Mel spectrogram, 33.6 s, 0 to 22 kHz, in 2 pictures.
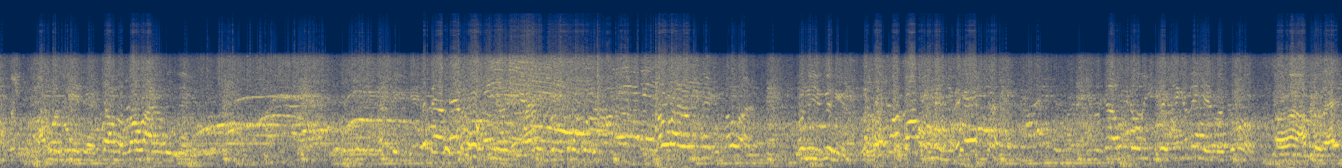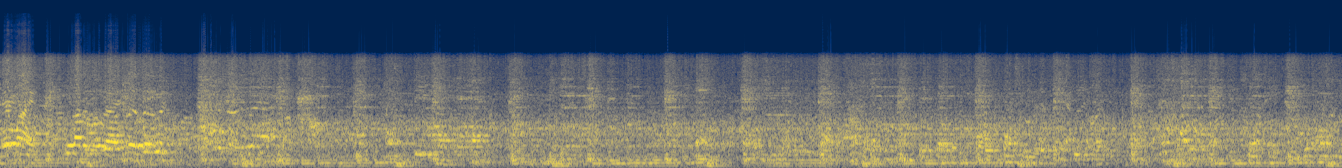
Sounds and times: Music: 0.0s - 33.5s.

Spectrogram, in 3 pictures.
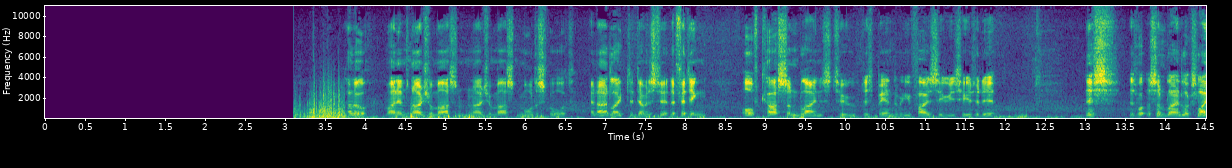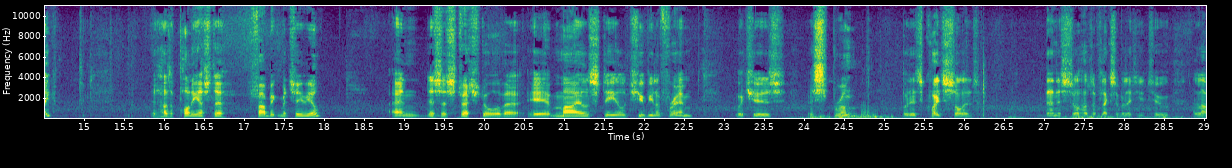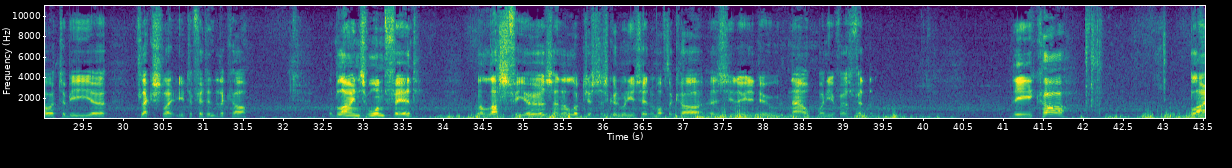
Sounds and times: Wind noise (microphone): 3.1s - 13.1s, 24.0s - 25.2s, 26.5s - 28.8s, 31.7s - 40.5s, 41.8s - 43.5s.

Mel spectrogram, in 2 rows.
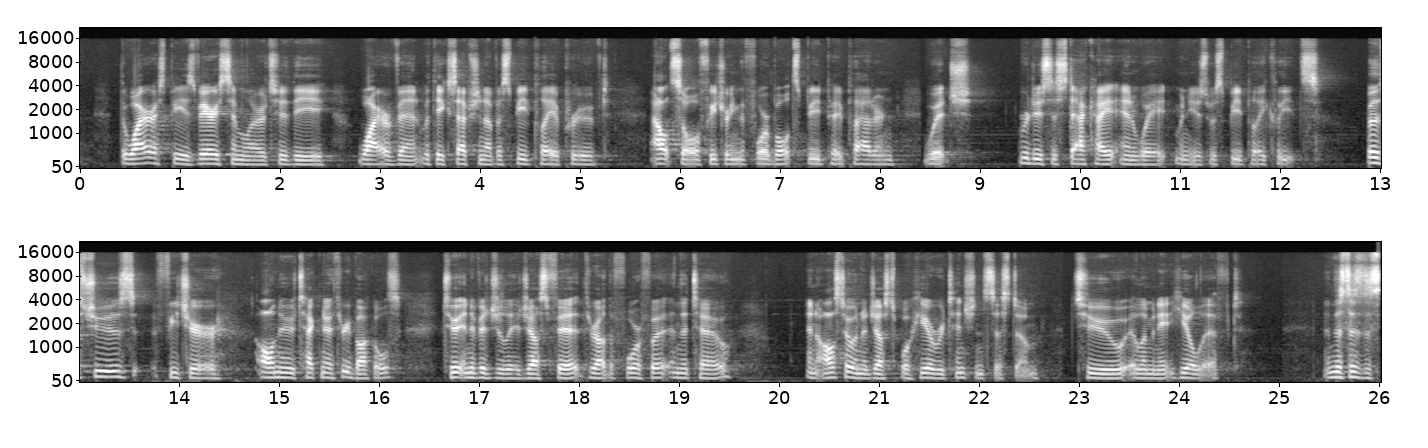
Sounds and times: Speech: 0.4s - 19.6s, 20.3s - 24.8s, 25.5s - 26.0s.

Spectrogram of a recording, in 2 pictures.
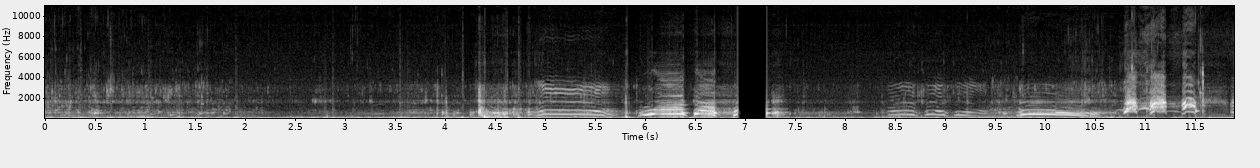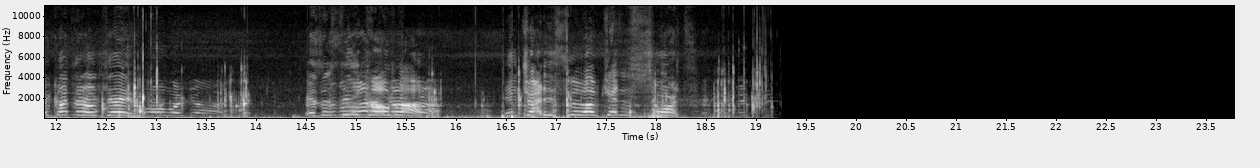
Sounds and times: Outside, rural or natural: 0.0s - 19.3s
Speech: 8.4s - 10.6s, 11.9s - 13.7s, 14.5s - 15.8s, 16.5s - 19.2s.

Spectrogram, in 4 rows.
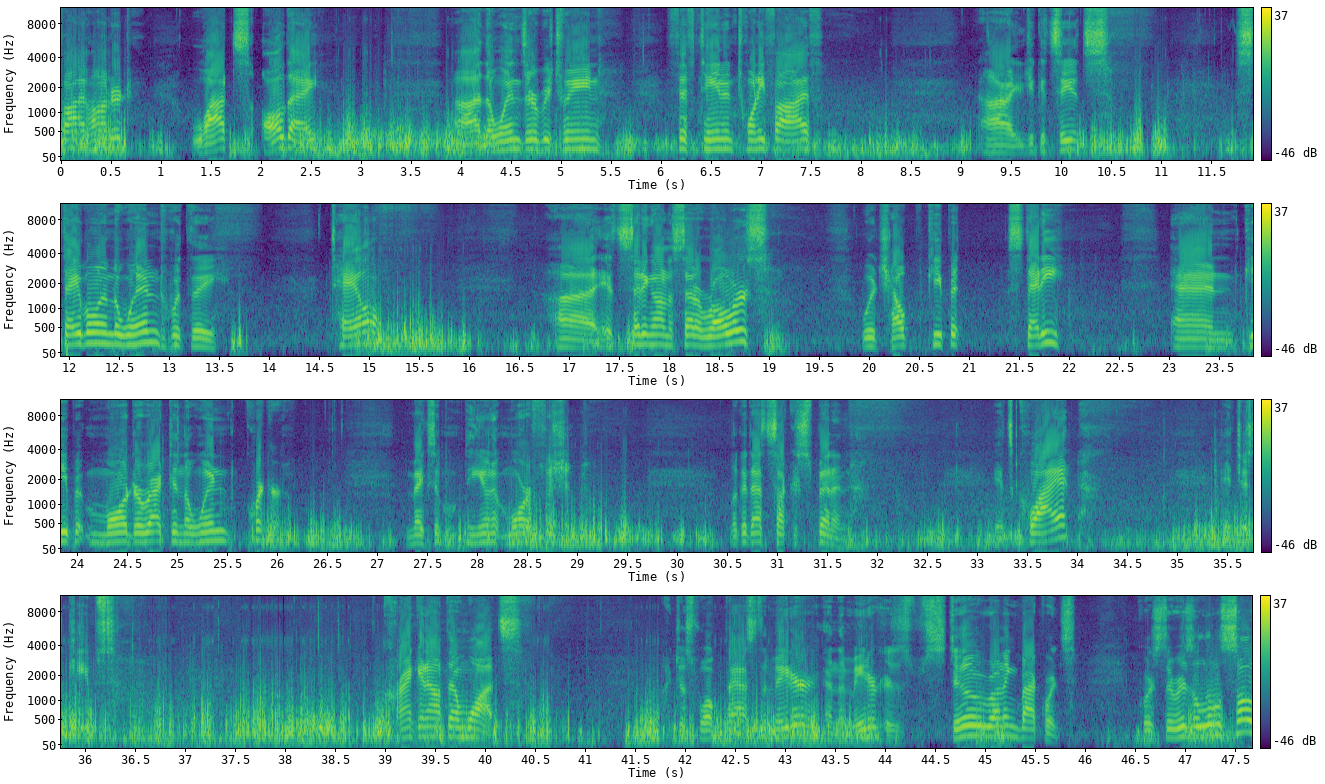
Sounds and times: Wind noise (microphone): 0.0s - 19.3s, 22.0s - 47.6s.

